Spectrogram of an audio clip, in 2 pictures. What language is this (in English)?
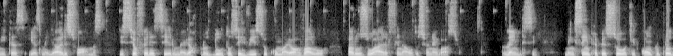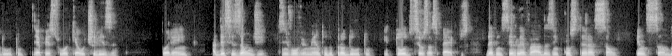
Portuguese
